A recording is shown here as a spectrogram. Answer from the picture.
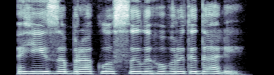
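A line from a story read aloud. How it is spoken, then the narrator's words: Plain. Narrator (Ukrainian): сказала місіс Бамбл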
